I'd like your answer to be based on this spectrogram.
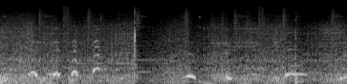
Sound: more laughing

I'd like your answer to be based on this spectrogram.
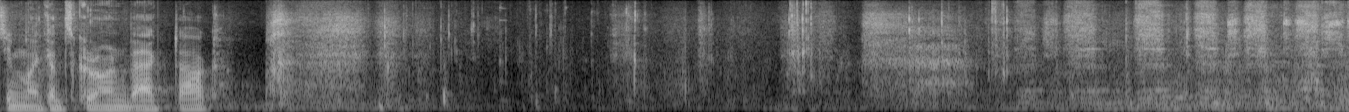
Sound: laughs

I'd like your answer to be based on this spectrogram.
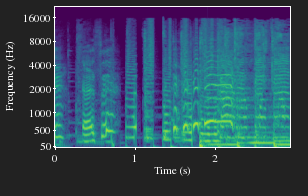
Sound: laughing

